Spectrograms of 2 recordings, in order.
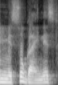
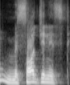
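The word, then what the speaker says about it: misogynist: बाद में हमें पता लगा कि यह मिसोगाइनिस्ट नहीं है। मिसोजनिस्ट है। सुनो मिस सो जिनिस्ट ये इसका फनेटिकल सिंबल है। तो अगर आपको फोनेटिकल सिंबल पढ़ के स्पेलिंग बनानी नहीं आती तो प्लीज फोनेटिक्स के बैच को जरूर अटेंड करिएगा। मिसोजनिस्ट बोलिए मिसोजनिस्ट बोलिए मिसोजेनिक बोलिए मिसोजनिज्म क्योंकि जी के बाद वाई ग नहीं ज का प्रोनंसिएशन देगा मिसथ्रोप एंथ्रोपोस का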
